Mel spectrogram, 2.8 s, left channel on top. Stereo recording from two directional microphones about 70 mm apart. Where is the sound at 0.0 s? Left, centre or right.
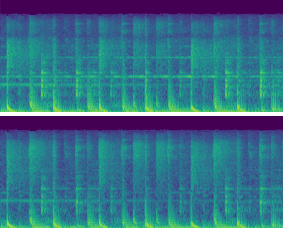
Right.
